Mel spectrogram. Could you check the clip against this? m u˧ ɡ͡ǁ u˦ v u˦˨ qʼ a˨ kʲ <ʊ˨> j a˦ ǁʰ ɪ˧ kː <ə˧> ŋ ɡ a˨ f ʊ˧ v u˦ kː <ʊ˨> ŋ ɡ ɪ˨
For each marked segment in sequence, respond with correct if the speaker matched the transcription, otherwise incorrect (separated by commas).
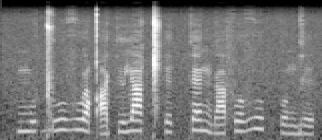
incorrect, incorrect, correct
